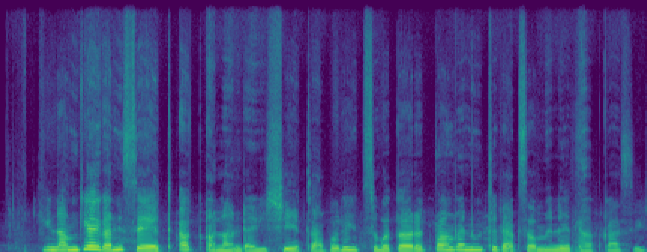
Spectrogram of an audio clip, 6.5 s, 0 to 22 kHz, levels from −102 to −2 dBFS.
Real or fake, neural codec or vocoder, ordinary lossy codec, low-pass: fake; codec, 44.1 kHz, 3.4 kbps, Pupu-Codec; none; none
